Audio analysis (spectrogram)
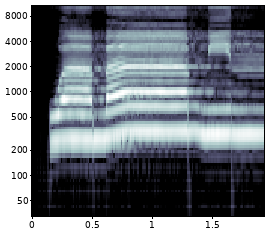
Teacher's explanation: nun sukun menghadapi huruf halqi halqi itu arti ya tenggorokan maka nun sukun ini kita bunyikan dengan jelas jadi kalau bunyi nun sukun n maka ketika bertemu Hamzah tetap bunyinya n dan tidak ditahan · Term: izhar halqi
